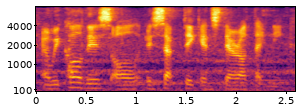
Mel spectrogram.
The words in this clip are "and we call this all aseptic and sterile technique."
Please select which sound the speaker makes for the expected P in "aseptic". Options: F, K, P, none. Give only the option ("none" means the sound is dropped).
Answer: P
